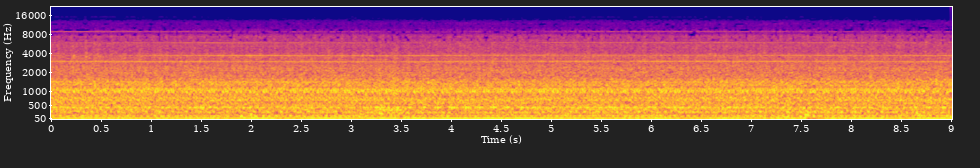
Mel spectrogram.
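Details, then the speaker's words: Caterpillar D8H bulldozer (46A serial, year unknown, No. 28 cable control unit) running after sitting 15+ years, once fuel reached it: deep, steady diesel idle with an even beat and no knocks or misses, running good. Normal idle. "you guys hear that thing that makes me a happy guy it's running good"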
